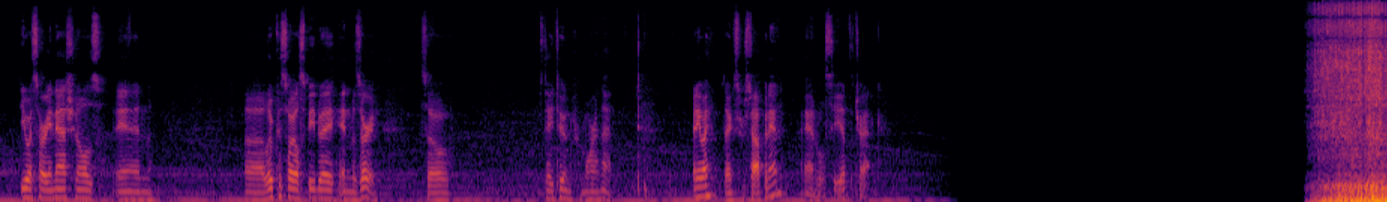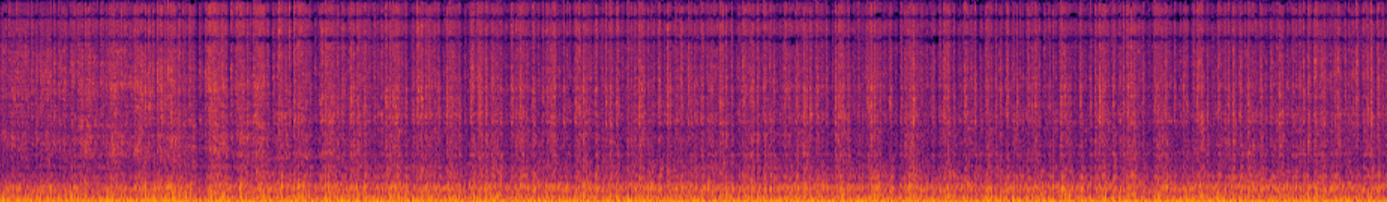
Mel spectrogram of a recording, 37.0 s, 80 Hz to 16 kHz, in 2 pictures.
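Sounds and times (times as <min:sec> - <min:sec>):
race car engine running loud: 0:17.4 - 0:36.9.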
